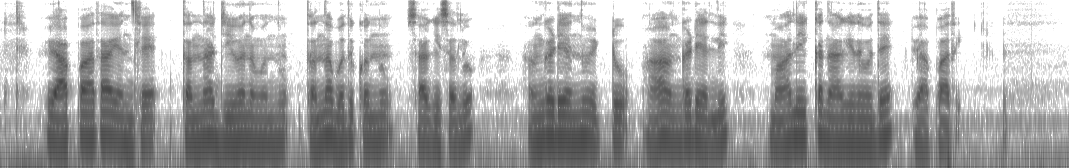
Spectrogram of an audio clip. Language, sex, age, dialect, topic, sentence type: Kannada, male, 18-24, Mysore Kannada, banking, statement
